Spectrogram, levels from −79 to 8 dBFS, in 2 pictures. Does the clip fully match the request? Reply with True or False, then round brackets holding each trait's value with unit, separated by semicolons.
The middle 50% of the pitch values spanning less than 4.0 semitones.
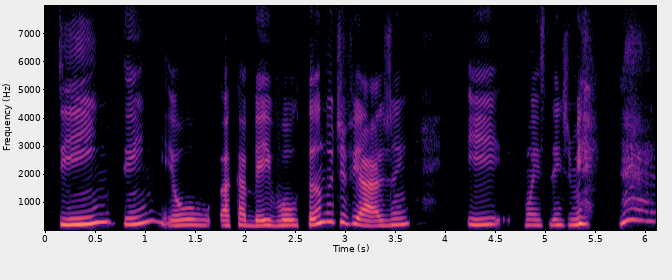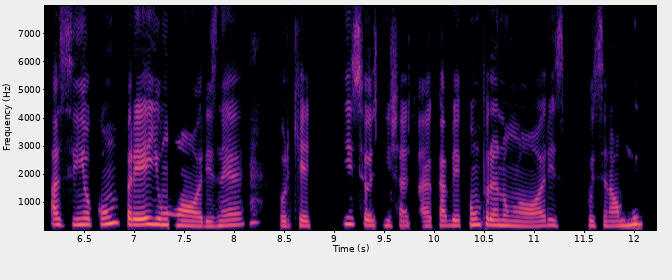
True (3.4 semitones)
